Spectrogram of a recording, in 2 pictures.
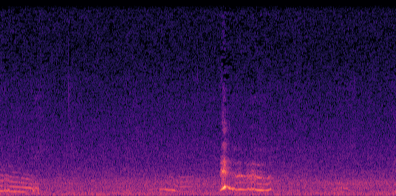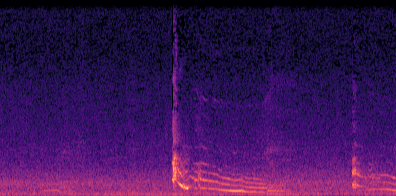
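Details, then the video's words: Stella, a domestic dog, makes talking noises, sharp-onset whines that sweep downward through several wavering steps, three main bursts spread across the stretch, with softer short whimpers between them. "My dog makes funny noises"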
